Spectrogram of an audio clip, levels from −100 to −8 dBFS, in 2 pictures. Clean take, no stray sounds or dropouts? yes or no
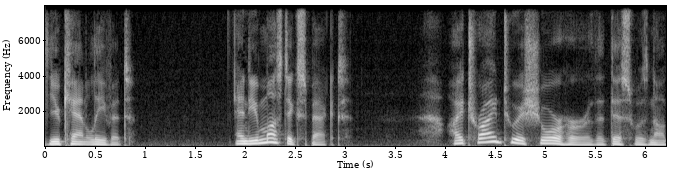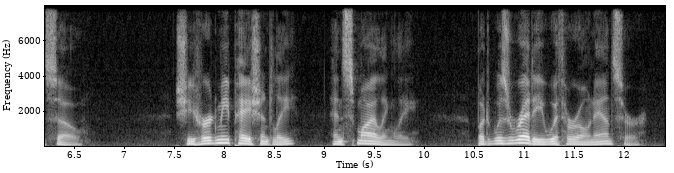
yes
